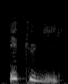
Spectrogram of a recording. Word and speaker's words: étudie: pronounce it like il étudie. Okay? So the last thing that you will pronounce will be the vowel I here.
